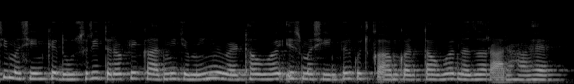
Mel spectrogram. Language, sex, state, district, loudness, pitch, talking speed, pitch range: Hindi, female, Chhattisgarh, Raigarh, -31 LUFS, 245 Hz, 240 wpm, 230-260 Hz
